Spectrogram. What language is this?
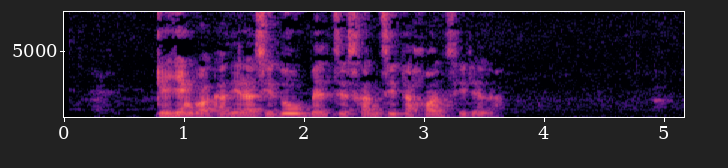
Basque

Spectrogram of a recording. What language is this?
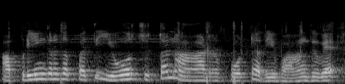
Tamil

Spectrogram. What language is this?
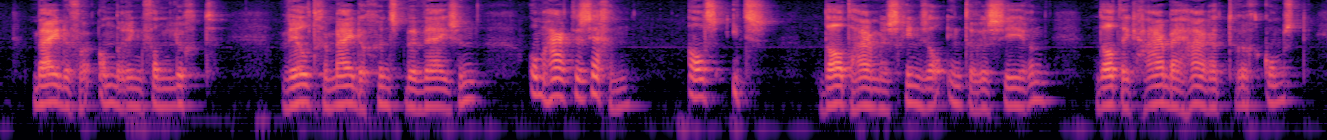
Dutch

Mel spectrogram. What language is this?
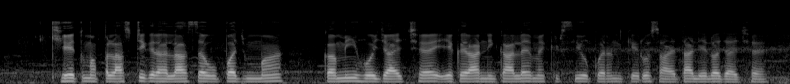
Maithili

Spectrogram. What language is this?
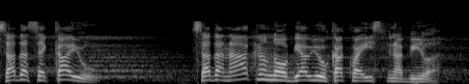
Serbian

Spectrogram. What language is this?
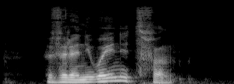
Kabyle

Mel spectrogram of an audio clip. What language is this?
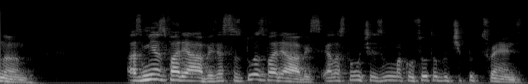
Portuguese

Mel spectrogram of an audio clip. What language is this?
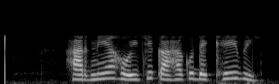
Odia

